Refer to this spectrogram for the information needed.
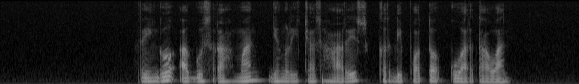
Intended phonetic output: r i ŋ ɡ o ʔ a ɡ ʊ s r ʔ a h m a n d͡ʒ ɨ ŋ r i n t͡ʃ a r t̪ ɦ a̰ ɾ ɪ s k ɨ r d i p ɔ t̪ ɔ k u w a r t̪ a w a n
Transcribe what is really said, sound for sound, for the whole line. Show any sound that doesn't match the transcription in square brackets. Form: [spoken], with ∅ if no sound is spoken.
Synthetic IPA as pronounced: r i ŋ ɡ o ʔ a ɡ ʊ s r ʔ a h m a n d͡ʒ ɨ ŋ r i [∅] t͡ʃ a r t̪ ɦ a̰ ɾ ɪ s k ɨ r d i p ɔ t̪ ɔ k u w a r t̪ a w a n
